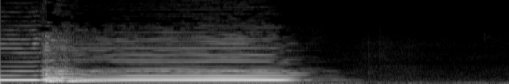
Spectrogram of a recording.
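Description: A bowed two-string fiddle plays a long sustained note that ends sharply.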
